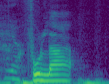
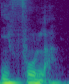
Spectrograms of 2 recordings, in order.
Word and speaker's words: ifula: So at the end of the day, as we are building this story about FULA, FULA in a Luya dialect is rain. Rain. But it's supposed to be pronounced as ifula.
